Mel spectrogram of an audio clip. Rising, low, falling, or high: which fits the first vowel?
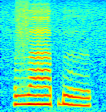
low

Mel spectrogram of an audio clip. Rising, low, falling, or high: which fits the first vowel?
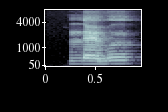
high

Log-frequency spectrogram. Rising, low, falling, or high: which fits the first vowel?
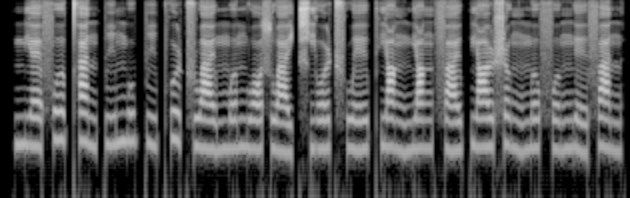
low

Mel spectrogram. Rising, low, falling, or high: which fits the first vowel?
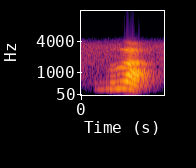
falling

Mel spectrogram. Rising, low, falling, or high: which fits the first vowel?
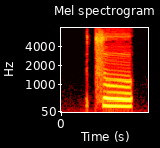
high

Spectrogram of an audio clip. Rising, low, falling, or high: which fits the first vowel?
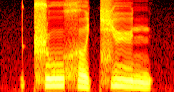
high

